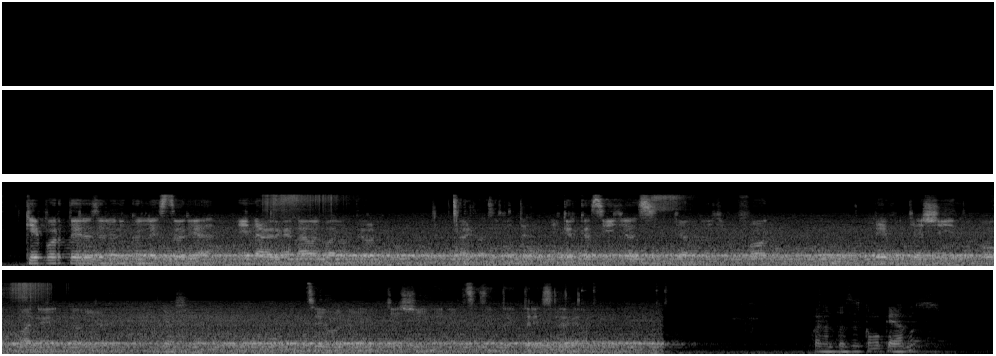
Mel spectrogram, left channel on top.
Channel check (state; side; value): silent; left; digital silence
